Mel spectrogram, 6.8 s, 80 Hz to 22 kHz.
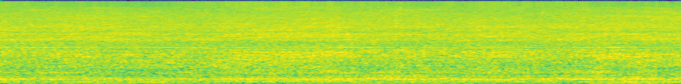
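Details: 1997 Hoover Dirt Finder Power Drive self-propelled upright vacuum, model U6331-930 (Elite style): steady even rushing whir with no rattles, surges or squeal; runs exceptionally smooth and fairly quiet; normal running.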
